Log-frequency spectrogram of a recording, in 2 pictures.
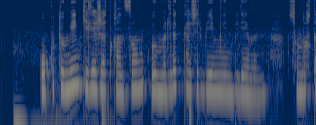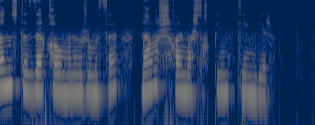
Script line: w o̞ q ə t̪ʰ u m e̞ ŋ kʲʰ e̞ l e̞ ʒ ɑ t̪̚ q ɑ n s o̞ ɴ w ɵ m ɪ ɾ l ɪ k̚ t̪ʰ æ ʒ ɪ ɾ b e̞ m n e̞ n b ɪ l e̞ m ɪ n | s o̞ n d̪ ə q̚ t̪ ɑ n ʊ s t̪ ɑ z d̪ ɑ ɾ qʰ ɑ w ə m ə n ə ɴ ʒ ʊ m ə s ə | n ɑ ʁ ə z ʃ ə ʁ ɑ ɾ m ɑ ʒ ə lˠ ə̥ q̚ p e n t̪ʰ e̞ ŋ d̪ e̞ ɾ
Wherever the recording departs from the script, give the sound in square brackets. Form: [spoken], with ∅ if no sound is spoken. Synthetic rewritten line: w o̞ q ə [t̪] u m e̞ ŋ kʲʰ e̞ l e̞ ʒ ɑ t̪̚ q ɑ n s o̞ ɴ w ɵ m ɪ ɾ l ɪ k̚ t̪ʰ æ ʒ ɪ ɾ b e̞ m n e̞ n b ɪ l e̞ m ɪ n | s o̞ n d̪ ə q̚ t̪ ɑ n ʊ s t̪ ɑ z d̪ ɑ ɾ qʰ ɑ w ə m ə n ə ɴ ʒ ʊ m ə s ə | n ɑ ʁ ə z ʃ ə ʁ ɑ ɾ m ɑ [ʃ] ə lˠ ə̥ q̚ p e n t̪ʰ e̞ ŋ d̪ e̞ ɾ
